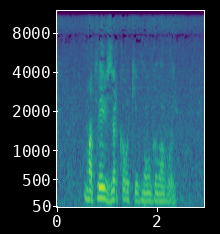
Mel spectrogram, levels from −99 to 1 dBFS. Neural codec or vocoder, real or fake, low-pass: vocoder, 48 kHz, 128 mel bands, Vocos; fake; 10.8 kHz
